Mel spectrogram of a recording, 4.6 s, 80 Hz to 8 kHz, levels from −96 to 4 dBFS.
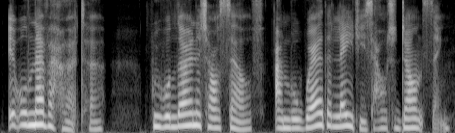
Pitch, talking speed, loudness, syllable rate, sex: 210 Hz, 235 wpm, -19 LUFS, 5.7 syllables/s, female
